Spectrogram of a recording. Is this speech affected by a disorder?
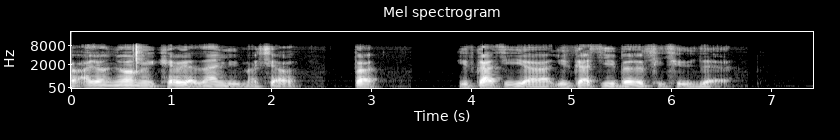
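Yes: mouth cancer.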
